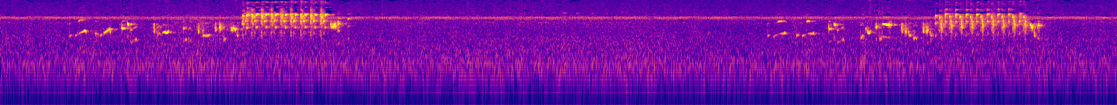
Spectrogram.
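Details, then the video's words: Marsh wren in early morning in dune shrubs around a nest, after tropical depression Claudette, in brisk wind near the high tide line: two songs of dry ticking notes running into rapid buzzy rattling trills, over a steady cricket drone, probably Gryllus. "Marsh Wren Calls"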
